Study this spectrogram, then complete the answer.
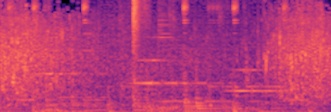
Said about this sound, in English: But first I'd like to conjure up a distant, spooky howl while the moon is high, and some mysterious splashing sound from the beach. They're not quite waves, are they?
